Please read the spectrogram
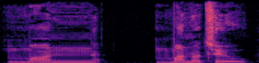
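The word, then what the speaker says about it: Munteanu: Florian, I want to mispronounce his last name, Monotu. That's how you pronounce it.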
